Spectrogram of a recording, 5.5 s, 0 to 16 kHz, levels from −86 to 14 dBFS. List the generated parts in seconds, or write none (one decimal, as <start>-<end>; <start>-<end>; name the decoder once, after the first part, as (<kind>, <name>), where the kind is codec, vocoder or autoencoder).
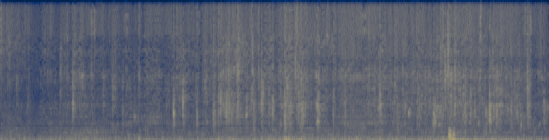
0.8-2.5 (codec, SNAC); 3.1-3.9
